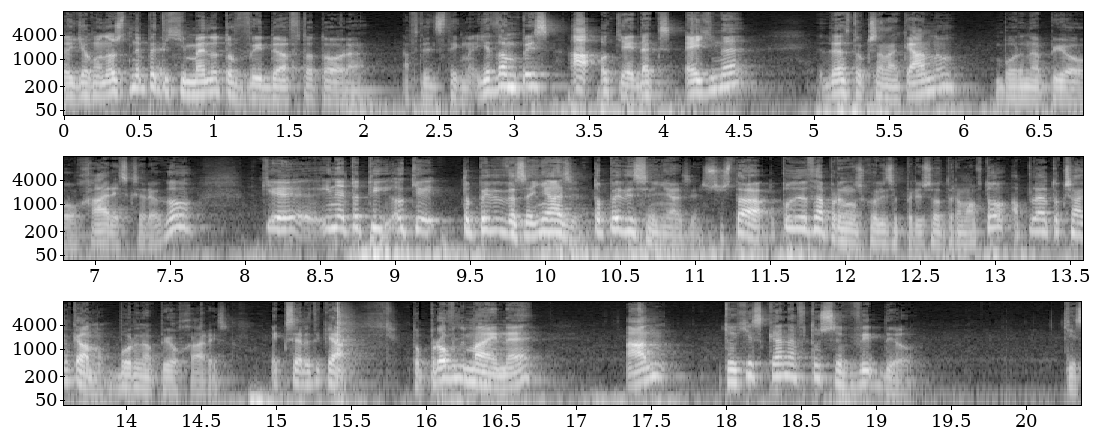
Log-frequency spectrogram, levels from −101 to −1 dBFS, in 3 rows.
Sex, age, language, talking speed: male, 20-39, Greek, 220 wpm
